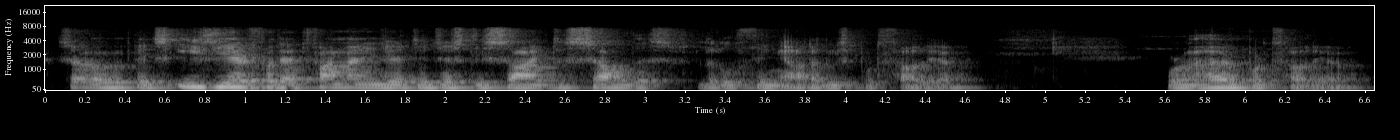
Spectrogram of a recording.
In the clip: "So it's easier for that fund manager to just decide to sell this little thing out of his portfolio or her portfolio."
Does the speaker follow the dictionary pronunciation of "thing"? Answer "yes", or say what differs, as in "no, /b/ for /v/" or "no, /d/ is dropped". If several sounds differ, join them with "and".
yes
